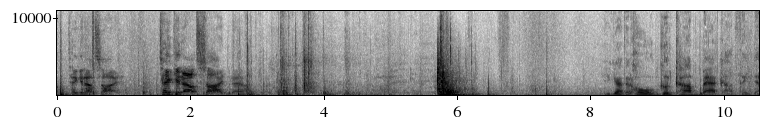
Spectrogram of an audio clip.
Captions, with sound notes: Take it outside. Take it outside, now! (door clicking) - You got that whole good cop, bad cop thing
